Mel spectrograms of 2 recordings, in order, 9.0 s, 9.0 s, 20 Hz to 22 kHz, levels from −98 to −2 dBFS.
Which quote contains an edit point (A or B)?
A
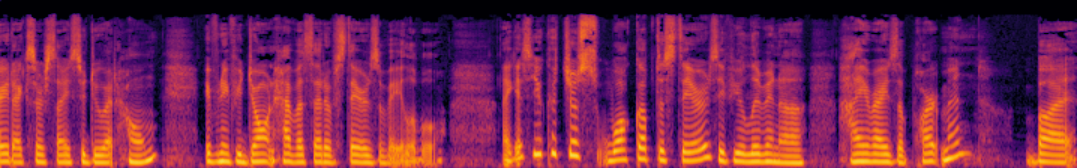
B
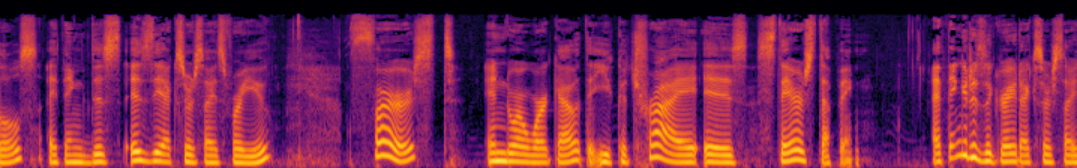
B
